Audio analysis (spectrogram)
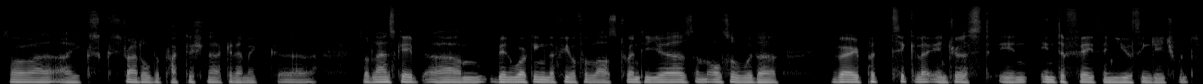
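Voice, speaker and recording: A man's voice: fairly low pitch, flat delivery, fairly quick, dark tone, dry recording, clean studio sound. A man in his forties, raised in Nigeria, Ethiopia and the UK, speaking reflectively as an interview guest with many restarts. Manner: reflective, with frequent restarts and fillers. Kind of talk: conversational interview.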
